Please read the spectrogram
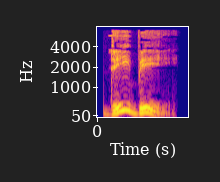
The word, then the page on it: db: British English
